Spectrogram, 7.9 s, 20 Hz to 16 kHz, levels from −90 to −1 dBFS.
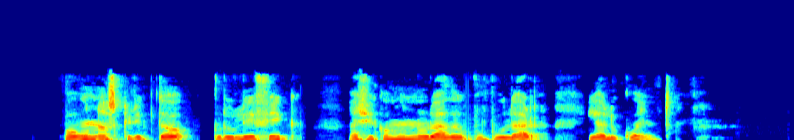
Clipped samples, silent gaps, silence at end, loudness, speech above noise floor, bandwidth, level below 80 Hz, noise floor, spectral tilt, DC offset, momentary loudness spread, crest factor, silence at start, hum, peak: under 0.1%; none; 1.25 s; -19 LUFS; over 71 dB; 7.8 kHz; -64 dBFS; under -90 dBFS; -5 dB/octave; under 0.1%; 15 LU; 16 dB; 0.65 s; none; -4 dBFS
